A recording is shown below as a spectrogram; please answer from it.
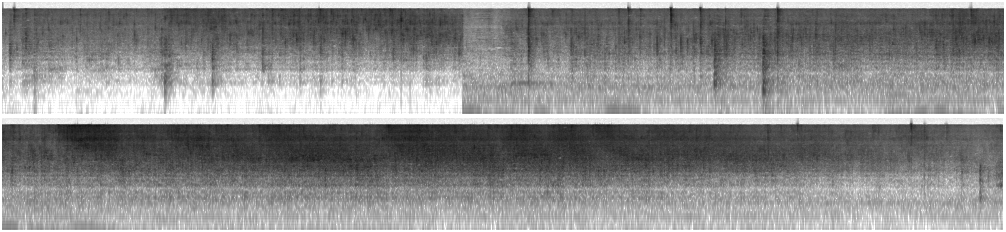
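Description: Chopped bacon sizzling as it fries in its own rendered fat in an enameled cast-iron Dutch oven, stirred with a silicone spatula, with a couple of sharp clicks of the utensil against the pot. The sizzle swells louder from about ten seconds in, then eases off near the end.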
